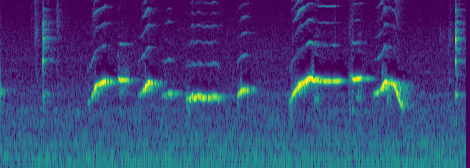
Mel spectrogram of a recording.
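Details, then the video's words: Pet cockatiels whistling, two birds singing with a mirror: a series of clear whistled notes, some rising and some level, with rising slurs and short pauses between phrases, plus a few sharp clicks. "Birds Singing Earth Wind and Fire??"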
